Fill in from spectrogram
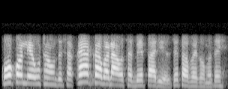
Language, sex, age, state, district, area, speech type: Nepali, female, 45-60, West Bengal, Darjeeling, rural, conversation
